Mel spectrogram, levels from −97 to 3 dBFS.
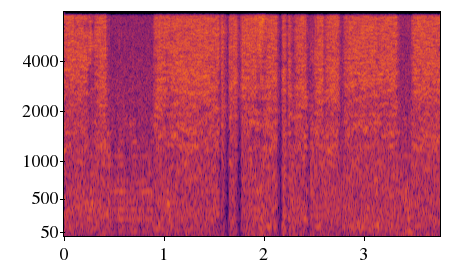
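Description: A speech recording turns choppy and robotic from 1.54 to 2.47 s, with short pieces dropping out. This is repeated packet loss: six gaps, the longest 55 ms, were papered over by stretching the preceding sound, covering about 23% of that stretch. The call codec's band limit removes everything above 8 kHz.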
